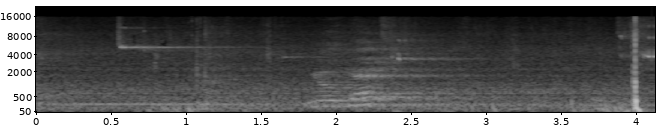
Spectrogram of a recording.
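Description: Quiet gymnasium room tone with a faint steady hum, and a faint distant voice about two seconds in; the basketballs are held still, not dribbled.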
